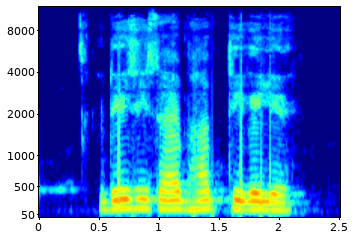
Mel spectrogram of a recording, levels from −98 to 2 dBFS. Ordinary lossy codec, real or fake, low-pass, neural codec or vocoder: Opus, 32 kbps; real; 10.8 kHz; none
